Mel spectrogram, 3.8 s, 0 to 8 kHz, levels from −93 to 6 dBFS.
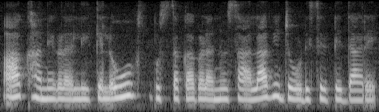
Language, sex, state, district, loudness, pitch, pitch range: Kannada, female, Karnataka, Bidar, -18 LUFS, 250 Hz, 235-265 Hz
